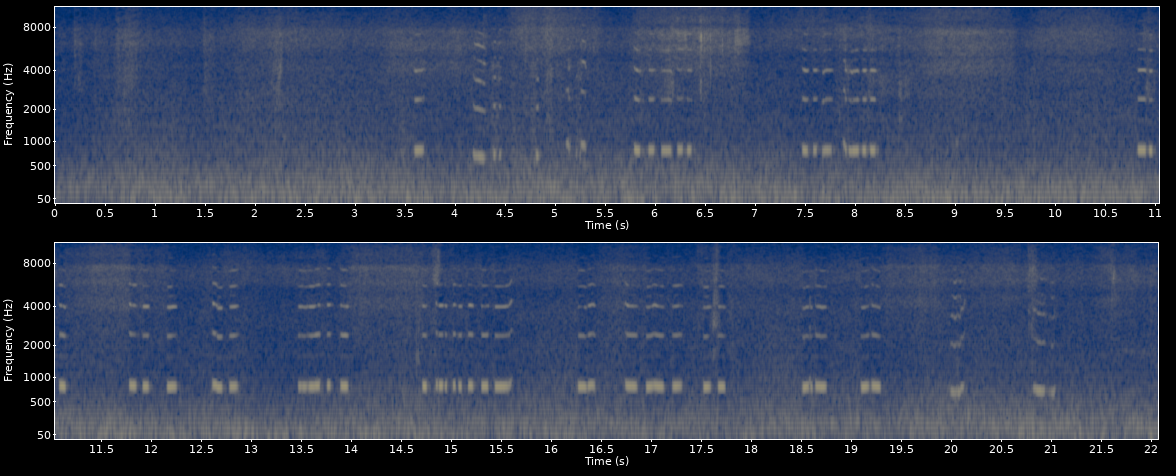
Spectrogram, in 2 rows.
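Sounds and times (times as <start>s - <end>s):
surf rushing: 0.0s - 22.0s
wind buffeting microphone: 0.0s - 22.0s
metal detector beeps: 3.5s - 6.6s, 7.4s - 8.4s, 10.8s - 17.8s, 18.5s - 19.4s, 20.0s - 20.2s, 20.8s - 21.1s.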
